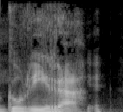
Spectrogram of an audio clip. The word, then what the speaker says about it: Gurira: Gurira. – Mm-hmm. – She taught me how to say it. She was like, double roll the R. Do Gurira.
